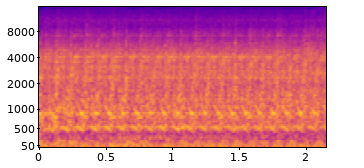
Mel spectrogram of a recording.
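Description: Boat diesel engine cranked by key without glow-plug preheat, failing to start: a steady, loud, continuous whirring churn throughout, with no catch or rise into running.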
